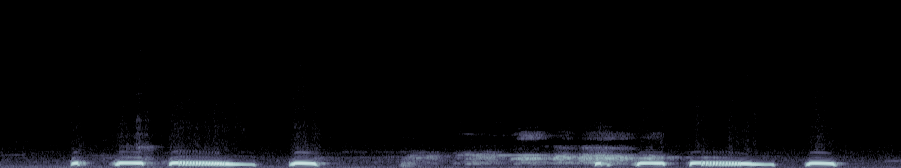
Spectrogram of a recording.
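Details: Caged decoy spotted dove giving its luring coo: short clipped notes and one longer falling coo, a brief break filled with soft higher chatter, then the same coo phrase repeated.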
